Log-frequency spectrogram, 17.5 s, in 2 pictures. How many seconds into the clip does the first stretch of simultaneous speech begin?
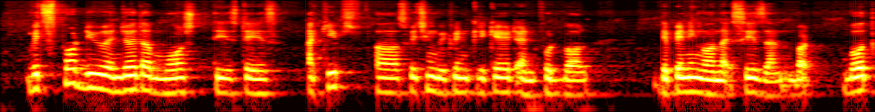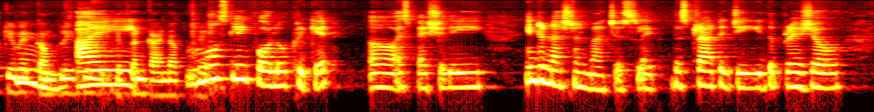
9 s

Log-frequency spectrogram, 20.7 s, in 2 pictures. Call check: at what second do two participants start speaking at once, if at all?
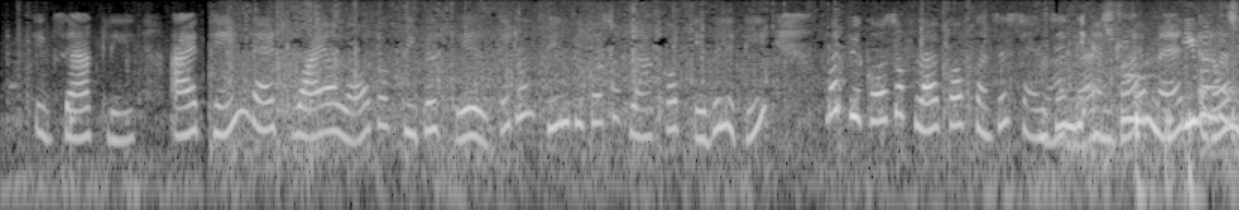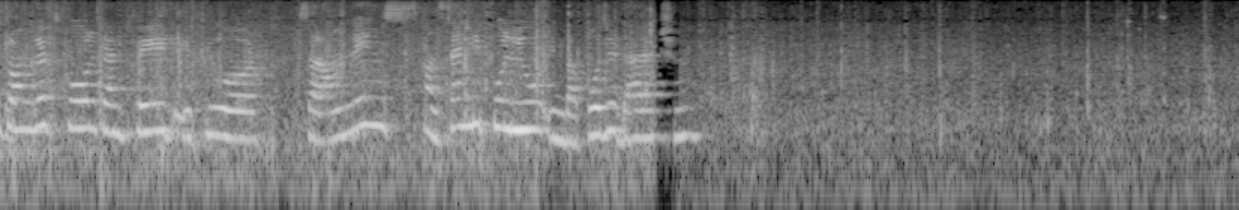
9 s

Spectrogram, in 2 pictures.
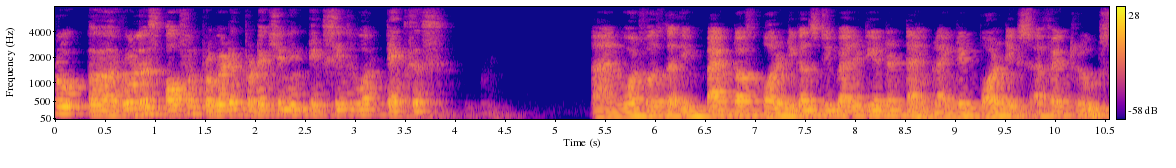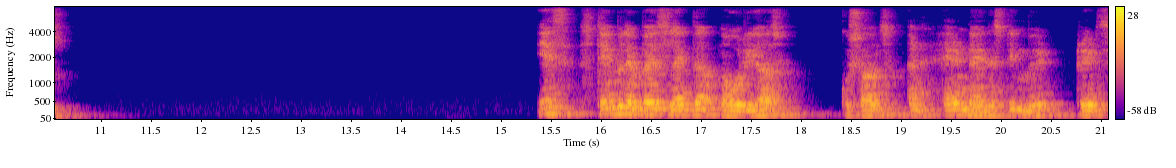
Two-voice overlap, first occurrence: none

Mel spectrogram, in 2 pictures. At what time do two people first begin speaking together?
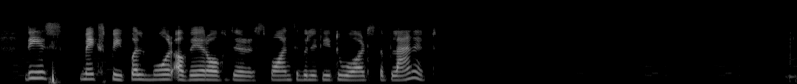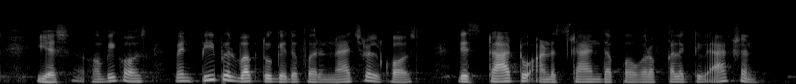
none

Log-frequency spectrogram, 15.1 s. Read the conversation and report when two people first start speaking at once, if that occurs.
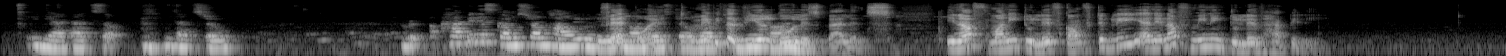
6 s

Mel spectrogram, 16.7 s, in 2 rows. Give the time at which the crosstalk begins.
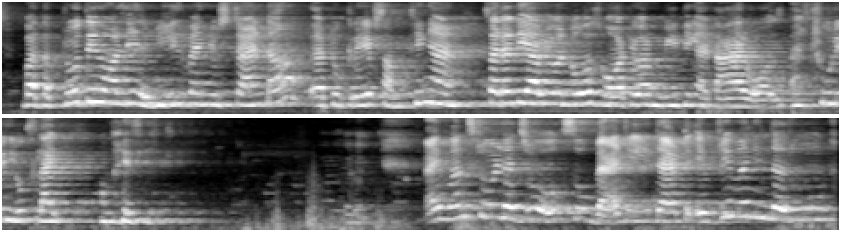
none

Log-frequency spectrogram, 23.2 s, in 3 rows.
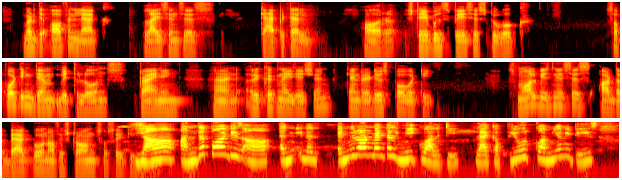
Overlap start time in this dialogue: none

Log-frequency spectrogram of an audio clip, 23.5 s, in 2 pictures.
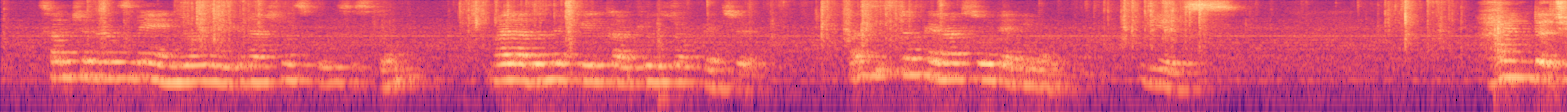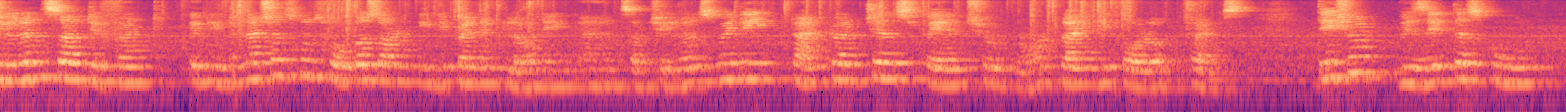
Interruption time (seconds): none

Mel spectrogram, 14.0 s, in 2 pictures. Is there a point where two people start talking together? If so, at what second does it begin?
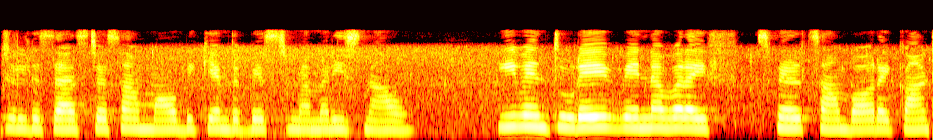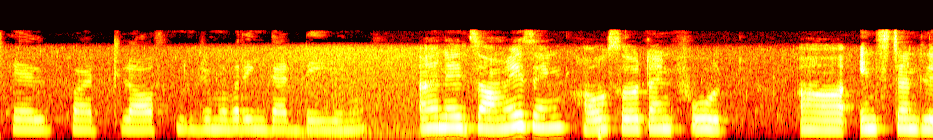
none

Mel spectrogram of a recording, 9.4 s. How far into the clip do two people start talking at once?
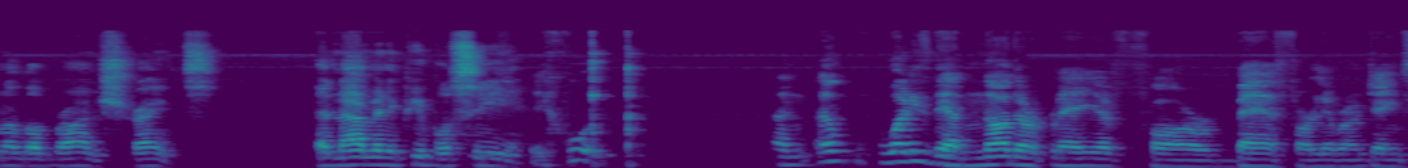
none

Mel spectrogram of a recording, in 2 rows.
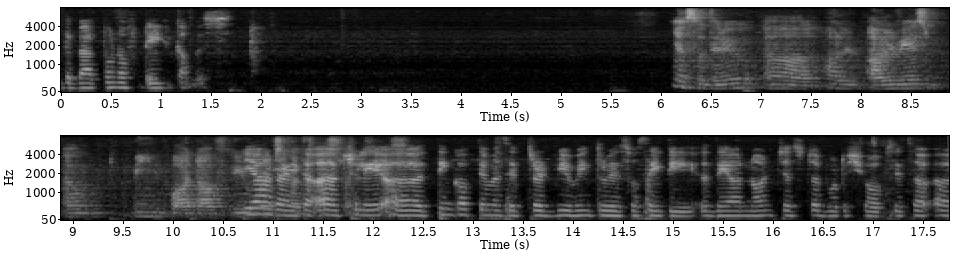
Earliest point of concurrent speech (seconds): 11 s

